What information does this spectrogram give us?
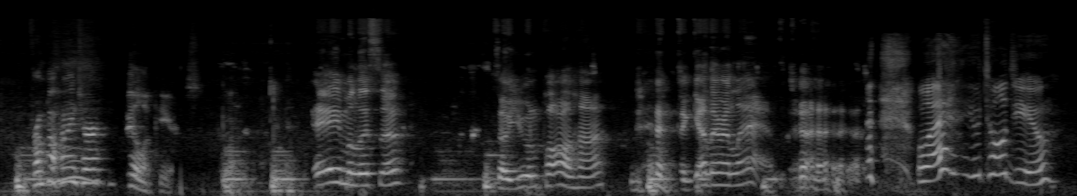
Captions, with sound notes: From behind her, Bill appears. - Hey, Melissa! So, you and Paul, huh? Heh. Together at last! (chuckles) - What? Who told you?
